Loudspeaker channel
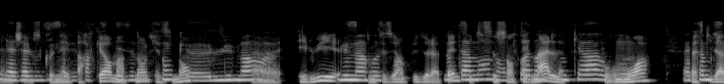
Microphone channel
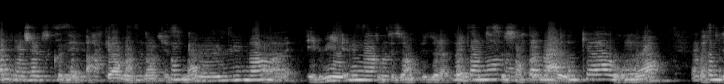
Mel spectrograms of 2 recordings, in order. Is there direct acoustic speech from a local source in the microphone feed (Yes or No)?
No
